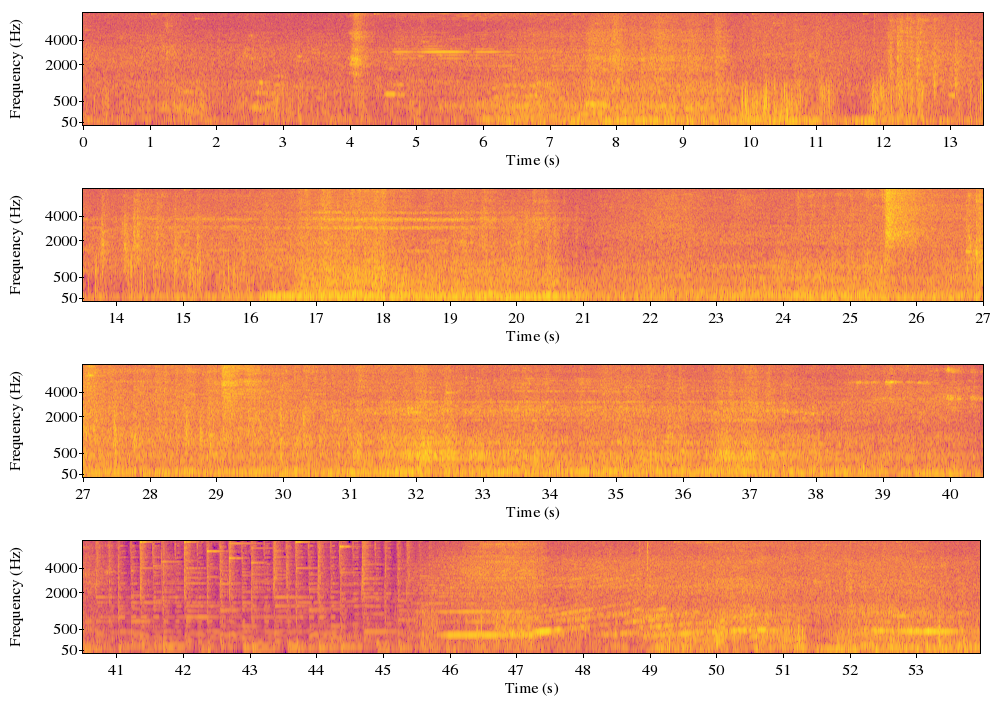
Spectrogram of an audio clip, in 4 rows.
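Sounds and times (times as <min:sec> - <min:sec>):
streetcar wheels and motors rumbling: 0:00.0 - 0:53.9
high wheel squeal: 0:16.8 - 0:20.8.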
